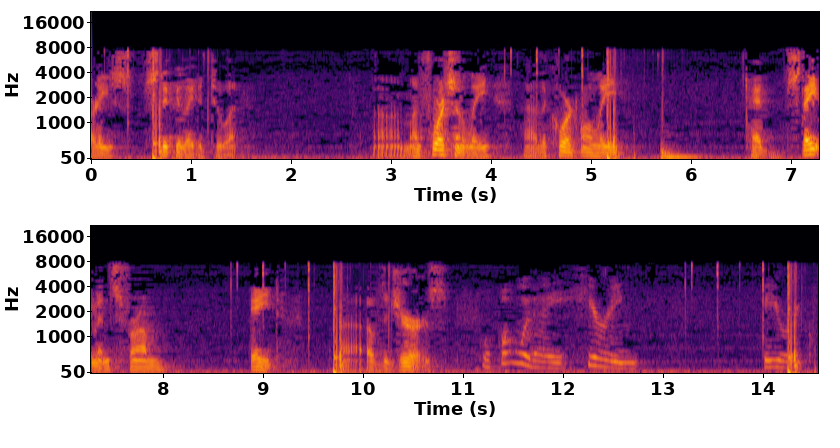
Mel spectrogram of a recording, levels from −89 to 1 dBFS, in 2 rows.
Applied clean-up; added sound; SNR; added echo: none; Crack; 8 dB; none.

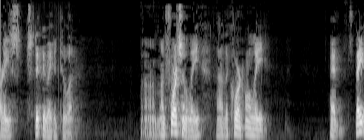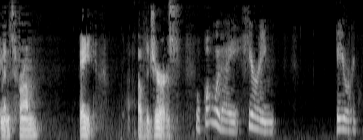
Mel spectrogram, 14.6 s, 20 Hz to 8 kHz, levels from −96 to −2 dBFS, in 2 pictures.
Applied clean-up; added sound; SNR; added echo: neural mask model DeepFilterNet 3.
